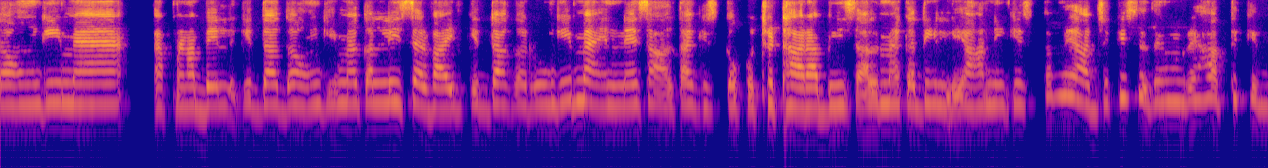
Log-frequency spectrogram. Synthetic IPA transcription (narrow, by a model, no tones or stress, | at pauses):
aːũːɡiːmɛ̃ː | aːpnaːbɪlkɪd̪aːd̪aːũːŋɡiːmɛ̃ːkəlːiːsəɾʋaːiʋkɪd̪aːkəɾũːŋɡiːmɛ̃ːɪnːeːsaːlt̪akɪst̪õːkʊt͡ʃʰəʈʰaːɾaːbiːsa̰ːlmɛ̃ːkəd̪iːliaːnĩːkɪst̪aːmẽəd͡ʒkɪseːd̪eːʊmɾeːɦət̪ʰkɪd̪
